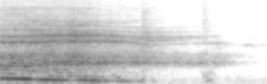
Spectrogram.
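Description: A long, deep exhale while stretching starts loud and close, then gradually fades out over a couple of seconds and ends in quiet.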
